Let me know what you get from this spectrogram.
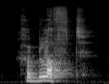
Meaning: past participle of blaffen
- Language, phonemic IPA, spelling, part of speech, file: Dutch, /ɣəˈblɑft/, geblaft, verb, Nl-geblaft.ogg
